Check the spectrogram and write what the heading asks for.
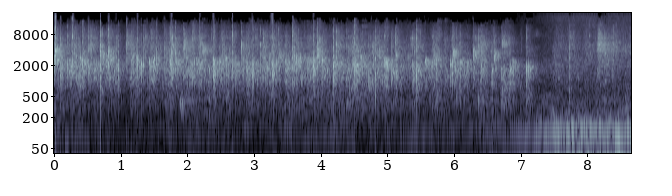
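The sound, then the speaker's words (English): An audience applauds steadily for Gideon Lewis-Kraus, a dense, sustained wash of many hands clapping at a fairly loud, even level, with no voices standing out above it. “Please just keep applauding for Gideon Lewis-Kraus.”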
